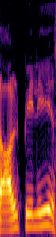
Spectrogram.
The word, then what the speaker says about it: Alpili: Das Alpili, so spricht man es aus, Gemeinde Wartau, Galtvieh, Alp, Weid und Wald, zu hinterst im Hinterbill Fries.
